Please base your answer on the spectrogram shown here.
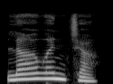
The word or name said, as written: ಲಾವಂಚ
